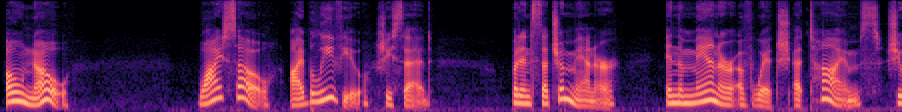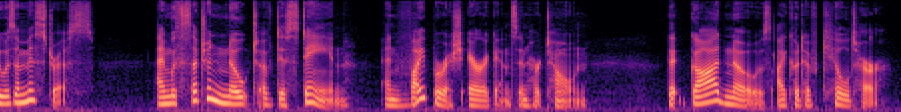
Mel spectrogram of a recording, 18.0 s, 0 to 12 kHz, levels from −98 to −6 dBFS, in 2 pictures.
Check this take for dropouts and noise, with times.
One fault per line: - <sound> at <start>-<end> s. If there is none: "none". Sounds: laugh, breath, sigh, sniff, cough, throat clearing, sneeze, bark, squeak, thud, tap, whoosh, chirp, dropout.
none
